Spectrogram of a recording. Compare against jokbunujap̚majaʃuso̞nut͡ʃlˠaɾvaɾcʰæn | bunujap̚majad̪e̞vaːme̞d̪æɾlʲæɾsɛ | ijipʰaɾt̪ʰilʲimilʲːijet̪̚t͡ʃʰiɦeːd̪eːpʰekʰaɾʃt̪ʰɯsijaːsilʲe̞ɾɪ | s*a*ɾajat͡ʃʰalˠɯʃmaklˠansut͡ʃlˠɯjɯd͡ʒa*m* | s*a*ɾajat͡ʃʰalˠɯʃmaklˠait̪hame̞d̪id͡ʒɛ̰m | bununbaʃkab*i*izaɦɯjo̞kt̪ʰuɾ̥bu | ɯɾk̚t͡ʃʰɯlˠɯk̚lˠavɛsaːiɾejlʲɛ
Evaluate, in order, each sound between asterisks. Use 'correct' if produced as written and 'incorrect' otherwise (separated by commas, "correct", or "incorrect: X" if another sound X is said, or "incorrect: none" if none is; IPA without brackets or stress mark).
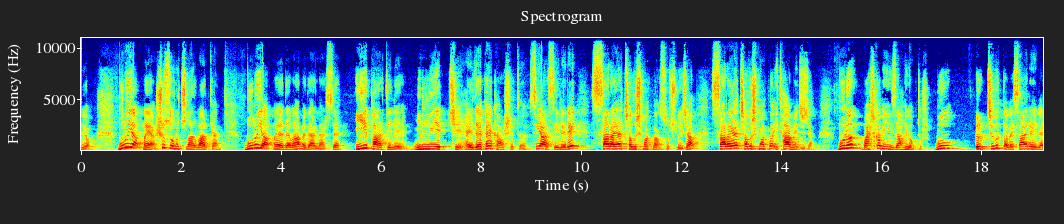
correct, correct, correct, correct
